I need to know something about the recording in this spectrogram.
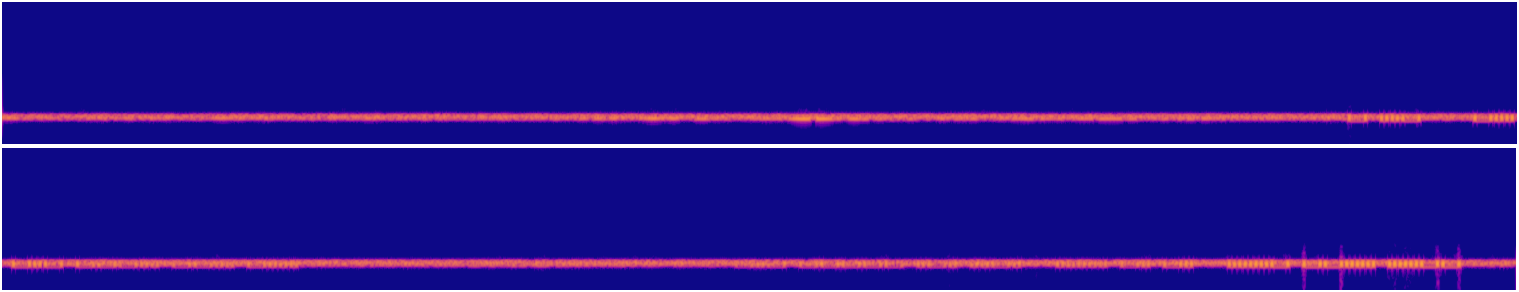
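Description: A radio receiver plays a narrow, buzzing tone of coded signals that flickers and pulses throughout.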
